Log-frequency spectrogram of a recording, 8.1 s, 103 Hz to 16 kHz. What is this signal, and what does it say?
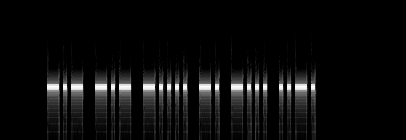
Morse code, heard as a keyed tone, about 15 wpm, 700 Hz. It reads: KK6NBF
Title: USA Call Signs - 6 Characters - Repeated 2x - 15wpm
